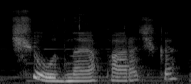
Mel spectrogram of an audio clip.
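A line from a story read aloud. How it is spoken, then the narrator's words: Purring. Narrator (Russian): мурлыкнула Камилла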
